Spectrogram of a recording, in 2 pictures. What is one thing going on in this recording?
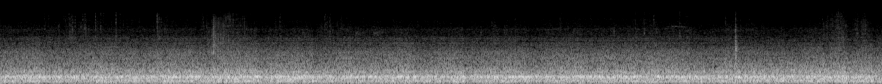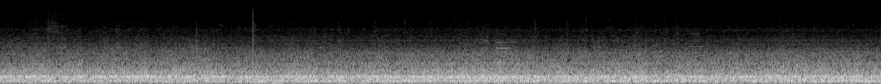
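A jet engine roars steadily inside an airliner cabin in flight.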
